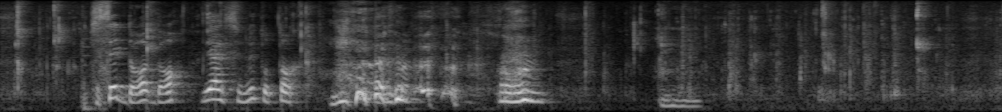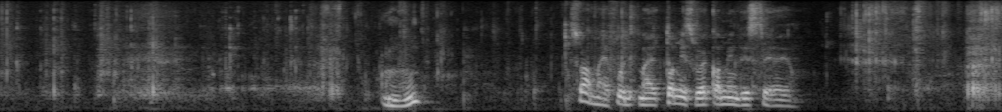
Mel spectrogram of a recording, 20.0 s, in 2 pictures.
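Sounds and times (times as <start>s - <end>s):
chewing and wet mouth smacks: 0.1s - 1.6s, 5.8s - 15.8s
person speaking: 0.8s - 5.6s, 6.6s - 7.1s
person humming: 6.6s - 7.0s.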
